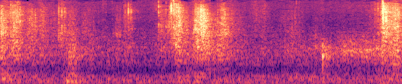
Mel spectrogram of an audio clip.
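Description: Quiet room with faint rustling and a soft click about one and a half seconds in.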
